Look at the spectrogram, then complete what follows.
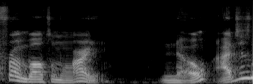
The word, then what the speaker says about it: Baltimore: Yes, Baltimore. He said, you're not from Baltimore, are you? No, I just live here. Why? He said, because you pronounced the T in Baltimore.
